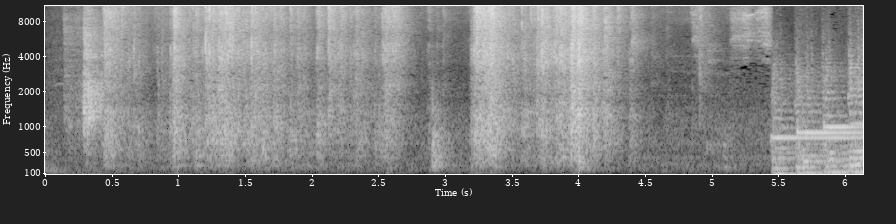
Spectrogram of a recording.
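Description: Plastic snack wrappers crinkling and rustling as they are handled on a table, in irregular crackles. Music with plucked strings comes in near the end.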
